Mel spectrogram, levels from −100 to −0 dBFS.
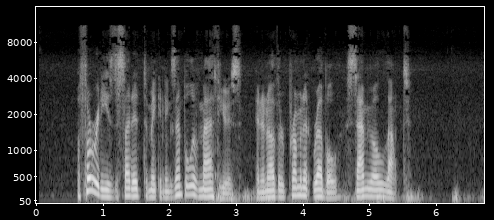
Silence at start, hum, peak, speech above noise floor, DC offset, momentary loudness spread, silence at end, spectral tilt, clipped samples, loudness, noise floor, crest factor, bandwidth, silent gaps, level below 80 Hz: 0.6 s; none; -2 dBFS; 44 dB; under 0.1%; 17 LU; 0.4 s; -7 dB/octave; under 0.1%; -20 LUFS; -63 dBFS; 18 dB; 11.5 kHz; none; -46 dBFS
